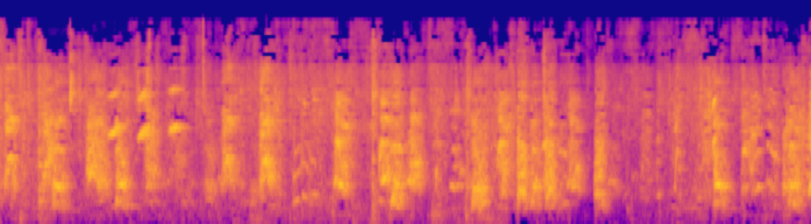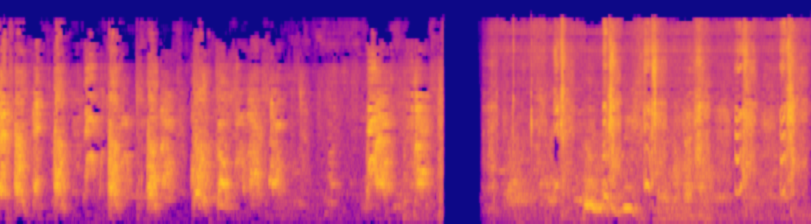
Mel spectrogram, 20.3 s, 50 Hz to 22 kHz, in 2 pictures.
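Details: Many dogs at a meat farm and puppy mill in Nonsan, South Korea, filmed in January 2017, bark in dense overlapping bursts, with a short silent break near sixteen seconds before the barking resumes.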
